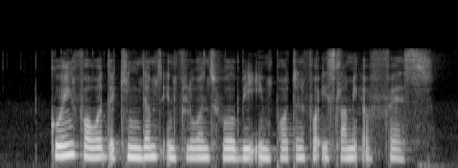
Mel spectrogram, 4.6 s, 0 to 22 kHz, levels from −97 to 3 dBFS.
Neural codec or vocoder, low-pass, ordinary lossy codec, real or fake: none; 7.2 kHz; none; real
